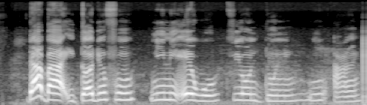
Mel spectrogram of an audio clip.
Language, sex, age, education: Yoruba, female, 15-29, tertiary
